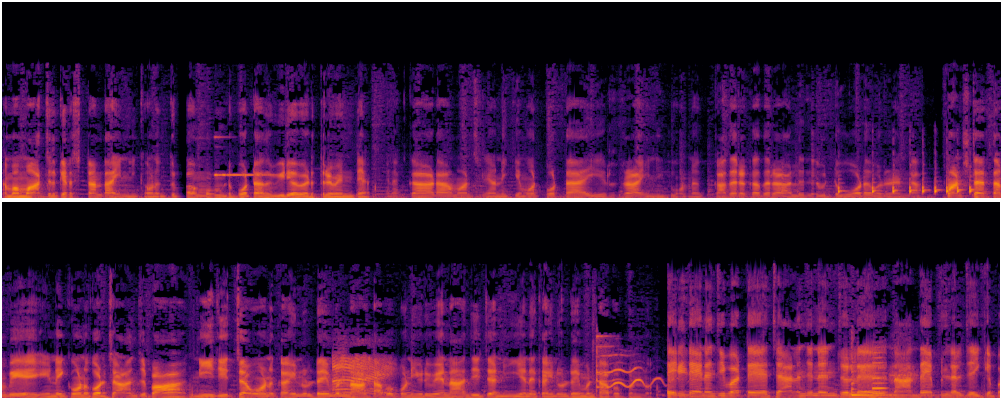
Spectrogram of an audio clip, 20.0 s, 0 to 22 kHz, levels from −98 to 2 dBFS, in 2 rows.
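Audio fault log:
1.27–2.13 s, 6.63–7.06 s and 7.76–8.15 s: repeated packet loss (robotic sound). Audio kept arriving too late or not at all. The first stretch has five gaps, the longest about 105 ms, and a quarter of it is patched. The other two have four short gaps each, none over 28 ms. The receiver fills each hole by extending the last sound. Holes come back to back, so the sound turns choppy, with pieces missing.
8.8 s: short concealed packet loss. About 20 ms never reached the decoder in time. The receiver bridged it by carrying the previous sound forward, then blended back into the real signal. The result is a brief smear or wobble rather than a clean gap. Anything very short in that slot can drop out.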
